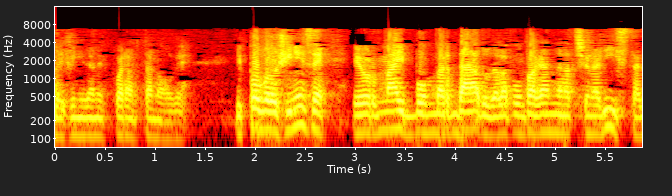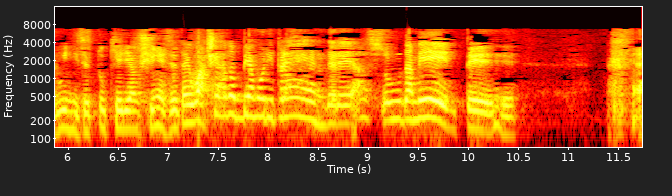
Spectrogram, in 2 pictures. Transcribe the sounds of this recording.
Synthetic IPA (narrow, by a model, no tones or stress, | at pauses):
ɛfːiniːt̪anelkwaɾant̪anɔːve | ilpɔːpolot͡ʃinɛːze | ɛormajbombard̪aːt̪od̪alːapɾopaɡand̪anat̪sːjonalist̪akwind̪iset̪ːukjɛːd̪jaunt͡ʃinɛːset̪ajwat͡ʃːelad̪obːjaːmoɾipɾɛnd̪eɾeasːolut̪ament̪e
